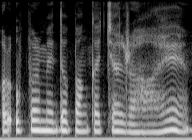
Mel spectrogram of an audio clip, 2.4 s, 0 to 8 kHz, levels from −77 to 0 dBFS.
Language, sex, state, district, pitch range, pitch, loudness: Hindi, female, Arunachal Pradesh, Lower Dibang Valley, 190-205 Hz, 195 Hz, -15 LUFS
